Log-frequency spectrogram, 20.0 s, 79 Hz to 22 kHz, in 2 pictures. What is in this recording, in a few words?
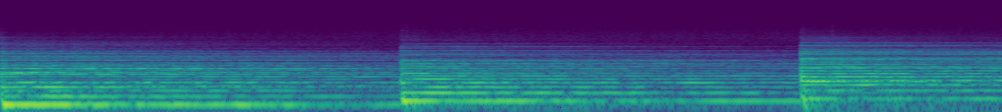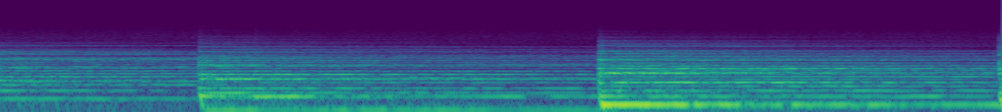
Piano - Bbminor 60BPM; STEMS; Ghosthack; SkyRealm; Mood Kits; Mood Kit 07 - All Is Not Lost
